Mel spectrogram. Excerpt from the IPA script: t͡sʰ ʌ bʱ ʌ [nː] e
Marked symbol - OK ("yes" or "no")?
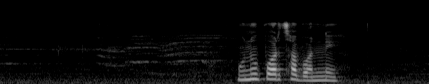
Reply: yes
